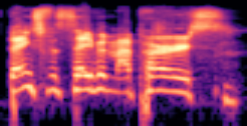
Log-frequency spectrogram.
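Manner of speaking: very high squeaky thankful voice; Mrs Bobby Hill voice. Acted. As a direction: chirp it in a cartoon squeak. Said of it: "she's like".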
